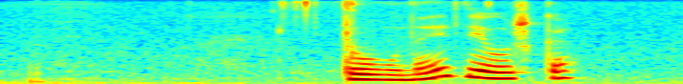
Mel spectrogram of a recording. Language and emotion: Russian, positive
